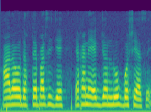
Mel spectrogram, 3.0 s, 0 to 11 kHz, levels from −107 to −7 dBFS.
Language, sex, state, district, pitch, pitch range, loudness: Bengali, female, Assam, Hailakandi, 220 Hz, 215-230 Hz, -13 LUFS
